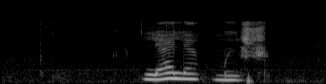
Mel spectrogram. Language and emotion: Russian, neutral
